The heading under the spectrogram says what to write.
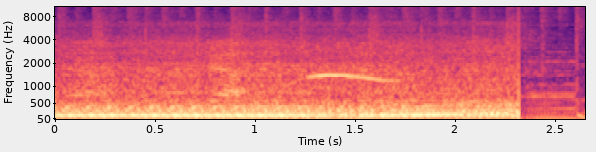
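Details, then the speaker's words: Lexus LS400 V8 (drift rebuild) first start after sitting a long time, fuel pump switched on: steady low hum with no misses, knocks or hunting before shutdown, a buttery smooth normal idle. "Fucking buttery smooth idle."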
